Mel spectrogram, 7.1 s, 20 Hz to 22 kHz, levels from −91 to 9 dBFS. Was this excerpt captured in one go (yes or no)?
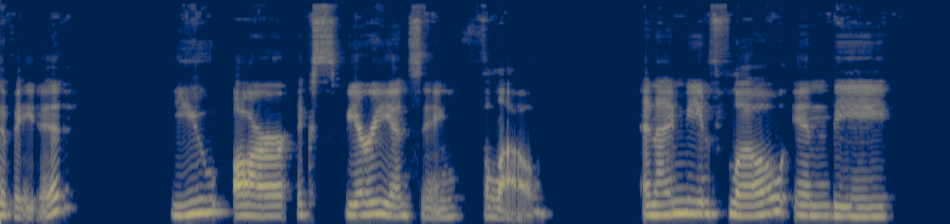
yes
